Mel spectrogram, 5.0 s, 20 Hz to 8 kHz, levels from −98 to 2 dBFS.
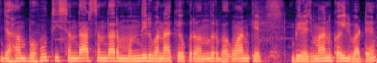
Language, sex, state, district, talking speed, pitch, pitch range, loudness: Bhojpuri, male, Bihar, Muzaffarpur, 165 wpm, 130 Hz, 125-135 Hz, -14 LUFS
